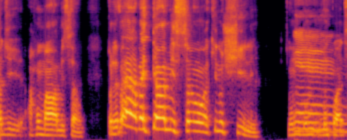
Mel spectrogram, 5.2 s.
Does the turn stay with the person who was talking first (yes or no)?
yes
